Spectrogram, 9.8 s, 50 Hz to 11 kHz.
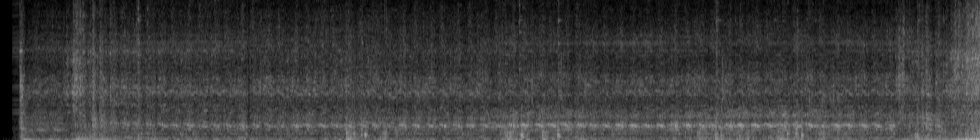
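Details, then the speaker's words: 1979 Camaro with 010 small-block Chevy, aluminum heads and LS-style 4/7-swap cam: idles rough with hard, uneven heavy knocks, a severe bottom-end knock; engine considered toast. "I don't know how well you guys heard that but it's bad I mean it's knocking pretty dang hard here"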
